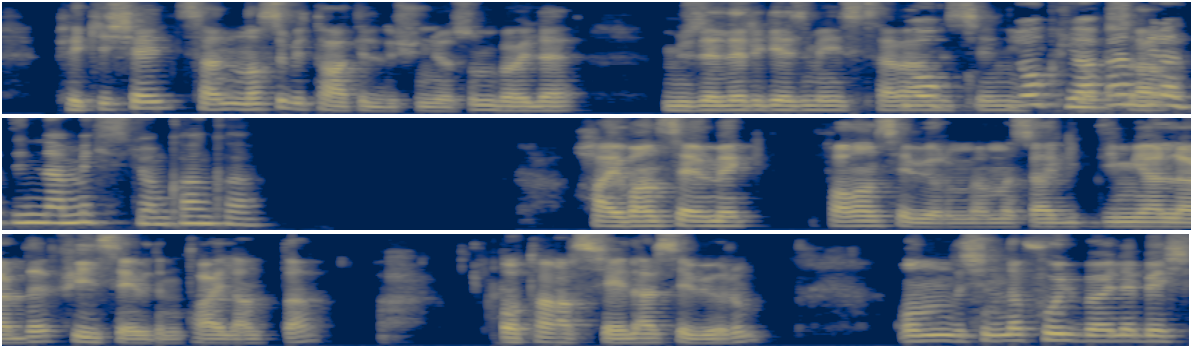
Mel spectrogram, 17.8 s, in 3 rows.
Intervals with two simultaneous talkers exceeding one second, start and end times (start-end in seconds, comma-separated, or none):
4.5-5.9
